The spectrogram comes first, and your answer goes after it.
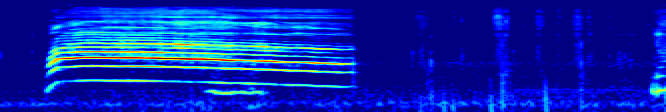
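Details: Domestic cat making a funny noise while eating: one long drawn-out meow, about three seconds, steady and slightly falling, rich in harmonics, followed by quiet small clicks and taps.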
